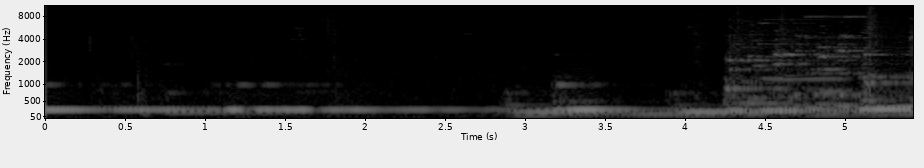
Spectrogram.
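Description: Percussion orchestra of marimbas and other mallet instruments playing a slow passage of held low notes. About four seconds in more instruments join with higher notes and the sound grows fuller.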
